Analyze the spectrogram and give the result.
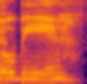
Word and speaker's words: Kobe: Kobe.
